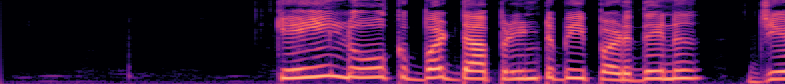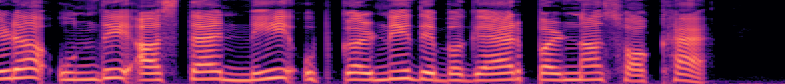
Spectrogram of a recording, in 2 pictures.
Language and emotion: Dogri, neutral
